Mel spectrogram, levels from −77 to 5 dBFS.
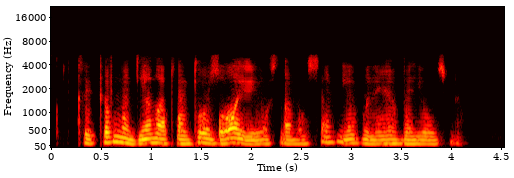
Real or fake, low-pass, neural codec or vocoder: fake; 5.4 kHz; codec, 16 kHz, 1 kbps, FreqCodec, smaller model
